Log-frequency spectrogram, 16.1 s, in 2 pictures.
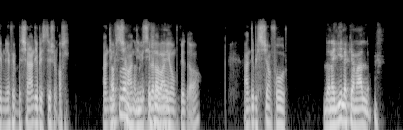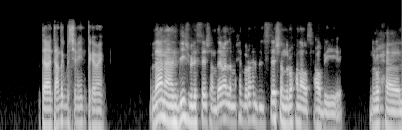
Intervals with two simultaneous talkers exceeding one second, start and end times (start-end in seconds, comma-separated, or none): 2.2-3.6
